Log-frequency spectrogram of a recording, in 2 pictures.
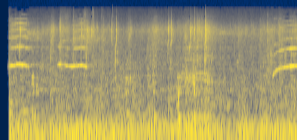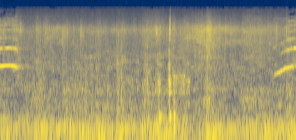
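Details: Baby monkey Anissa, held by the monkey Aron who will not release her, calls in fear for her mother: a few short arched tonal cries with bright harmonics, spaced several seconds apart over a low rumbling background.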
